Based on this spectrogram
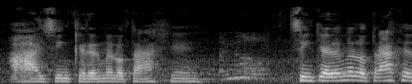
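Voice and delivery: mock innocent. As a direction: play the innocent who took it by accident. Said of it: "mi esposa me dice".

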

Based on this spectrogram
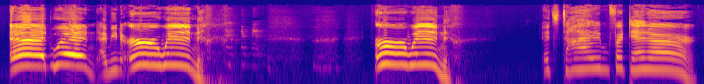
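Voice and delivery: high, loud call breaking into a laugh. Acted. Mom yelling for Irwin and laughing at her mistake. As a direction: call up the stairs, giggle at the name slip.

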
